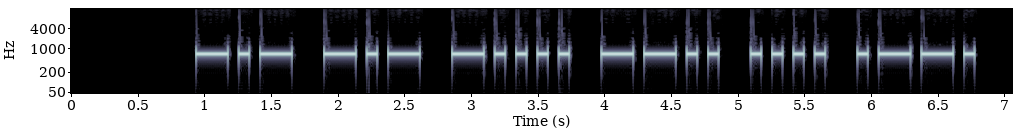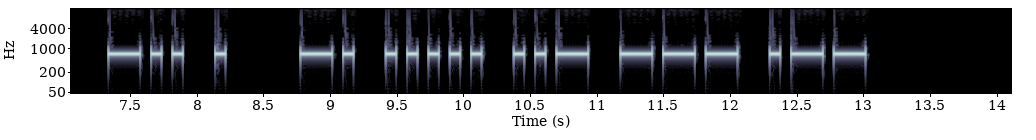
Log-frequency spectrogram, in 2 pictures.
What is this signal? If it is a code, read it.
Morse code, heard as a keyed tone, about 15 wpm, 700 Hz. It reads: KK6ZHP DE N5UOW
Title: USA Callsign DE Callsign 15wpm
